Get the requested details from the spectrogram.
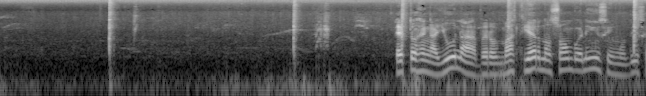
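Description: A machete chops into a coconut husk with sharp knocks.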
